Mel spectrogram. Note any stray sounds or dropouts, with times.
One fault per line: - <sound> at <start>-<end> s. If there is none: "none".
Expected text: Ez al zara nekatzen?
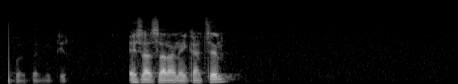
none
